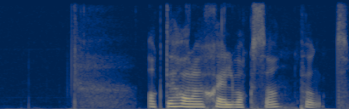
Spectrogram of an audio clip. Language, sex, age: Swedish, female, 29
